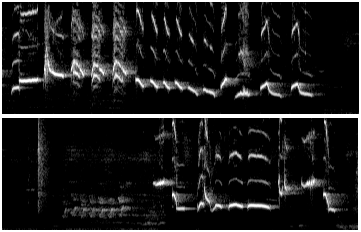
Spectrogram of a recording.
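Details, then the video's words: Female Oriental magpie-robin lure song to boost other magpie-robins' eagerness: a fast stream of loud, sharply slurred whistles, a short quieter pause with soft chatter, then further bright rolling whistled phrases. "KACER EMOSI TINGGI || Pancingan Kacer agar Emosi buat Dongkrak emosi kacer yang kurang sumringah"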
